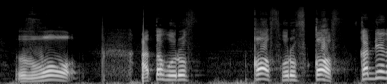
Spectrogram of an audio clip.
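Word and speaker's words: ظ: Huruf dho kan nggak dilafalkan za, tapi dho.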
